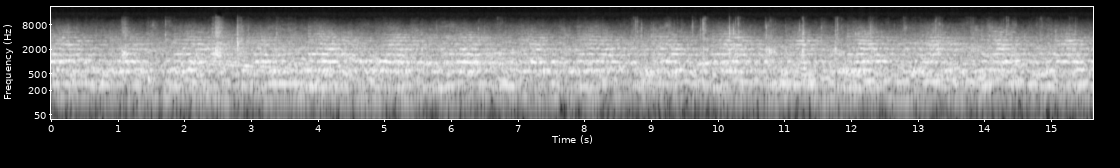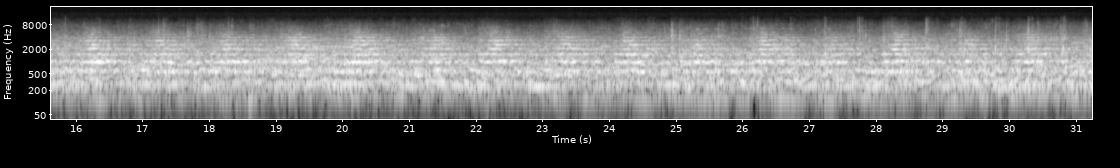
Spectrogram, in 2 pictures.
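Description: Several large church bells pealing continuously, their many tones overlapping in a steady, unbroken ringing.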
